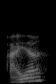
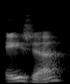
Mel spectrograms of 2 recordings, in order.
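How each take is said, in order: First: The name is said the German way. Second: The name is said the usual English way. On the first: The speaker calls it right. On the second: The speaker calls it wrong.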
